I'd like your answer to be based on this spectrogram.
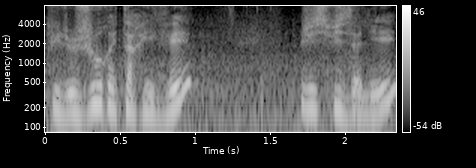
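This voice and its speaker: A woman speaks at a medium pitch with a somewhat breathy voice and lively intonation. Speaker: amateur actor. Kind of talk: guided walk; interview.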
